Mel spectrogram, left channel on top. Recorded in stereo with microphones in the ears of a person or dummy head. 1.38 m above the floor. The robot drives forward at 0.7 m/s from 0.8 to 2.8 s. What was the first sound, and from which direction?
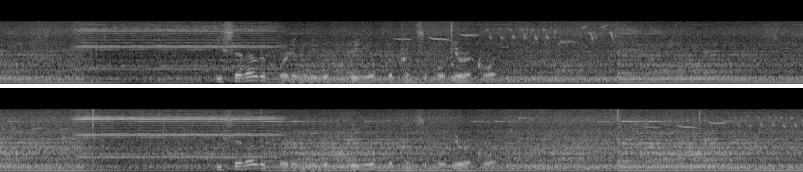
A helicopter, 45° right (ahead or behind).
